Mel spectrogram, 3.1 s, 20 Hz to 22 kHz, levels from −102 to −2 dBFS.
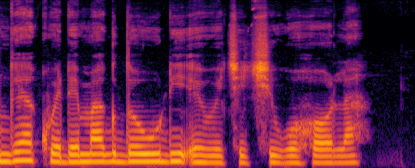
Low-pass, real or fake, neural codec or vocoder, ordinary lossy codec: none; real; none; none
